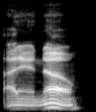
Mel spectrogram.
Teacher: Let's use rising intonation on no, because we're actually going to have more information coming after it.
